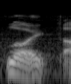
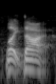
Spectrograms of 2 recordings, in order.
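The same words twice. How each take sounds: First: Low, drawn-out demon imitation; demonic deep voice. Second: Said in the usual way. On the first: Showing how a teenager's voice sounded, deep demonic imitation. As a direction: sink your pitch for a mock demon. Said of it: "It was, like, demonic". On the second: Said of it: "I can't do it".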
